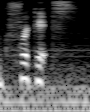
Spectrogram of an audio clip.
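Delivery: breathy whispered aside; sarcastic whisper about the silence; whispered crickets. Acted. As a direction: drop to a dry whisper. Sarcastic punchline, dropped voice.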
